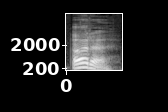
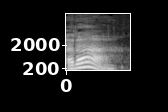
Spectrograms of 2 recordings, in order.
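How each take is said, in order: First: The stress is on the first syllable. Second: The stress is on the second syllable.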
